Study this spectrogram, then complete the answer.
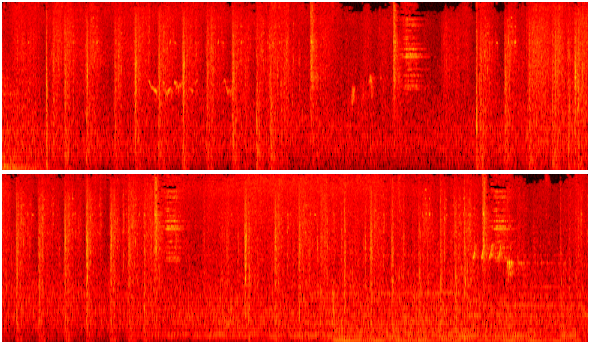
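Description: Footsteps crunch quickly over dirt and gravel.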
